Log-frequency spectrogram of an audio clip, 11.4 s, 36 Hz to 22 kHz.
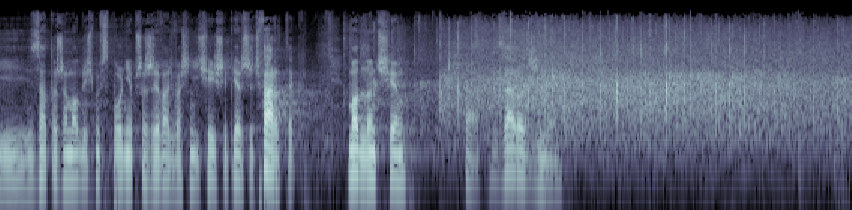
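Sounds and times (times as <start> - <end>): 
speech: 0.0 - 7.6
room full of people clapping: 4.8 - 11.3.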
